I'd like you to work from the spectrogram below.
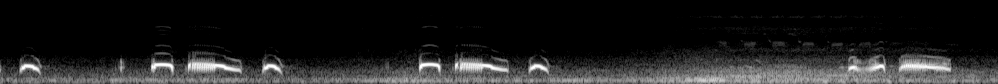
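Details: Thai decoy spotted dove luring wild doves toward a leg-snare trap, cooing in low, rounded phrases of four to five notes with a longer falling note inside. Three phrases are heard, with faint murmuring in the background near the end.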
